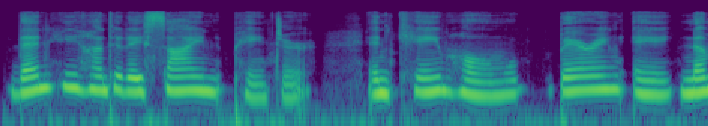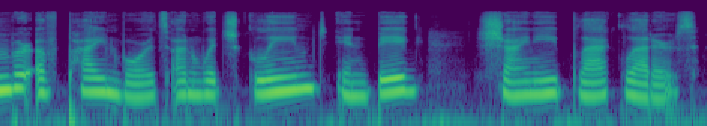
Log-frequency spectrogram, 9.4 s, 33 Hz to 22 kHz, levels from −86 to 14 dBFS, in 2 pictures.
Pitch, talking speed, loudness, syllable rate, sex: 195 Hz, 145 wpm, -19 LUFS, 3.6 syllables/s, female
